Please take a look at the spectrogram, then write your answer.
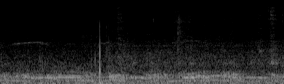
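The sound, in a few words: fantail pigeons cooing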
